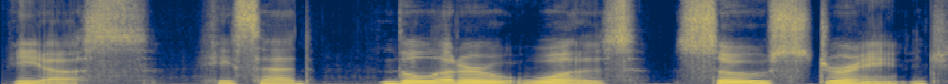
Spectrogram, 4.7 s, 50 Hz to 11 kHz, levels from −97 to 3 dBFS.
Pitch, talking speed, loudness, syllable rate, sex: 220 Hz, 100 wpm, -17 LUFS, 2.5 syllables/s, female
